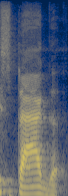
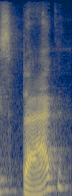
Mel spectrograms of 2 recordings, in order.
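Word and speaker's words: stag: ಉಚ್ಚಾರಣೆ ಏನಾಗುತ್ತೆ ಗೊತ್ತಾ ಎಸ್ಟಿಎಜಿ ಸ್ಟ್ಯಾಗ್ ಯಾಕ ಹೇಳಿ ಇದಕ್ಕಿಂತ ಮುಂಚೆ ನಾನ ಏನು ಹೇಳಿದೆ ಕೊನೆಯಲ್ಲಿ ಜಿ ಬಂದ್ರೆ ಅದನ್ನ ಗ ಅಂತ ಹೇಳಬೇಕು ಸೋಎಸ್ಟಿಎಜಿ ಸ್ಟ್ಯಾಗ್ ಎಸ್ಟಿಎಜಿಇ ಸ್ಟೇಜ್ ಪಿಎಜಿ ಪ್ಯಾಗ್ ಪಿಎಜಿಇ ಪೇಜ್ ಸೋ ಇದು ಈತರ ಬರೋದಿಲ್ಲ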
